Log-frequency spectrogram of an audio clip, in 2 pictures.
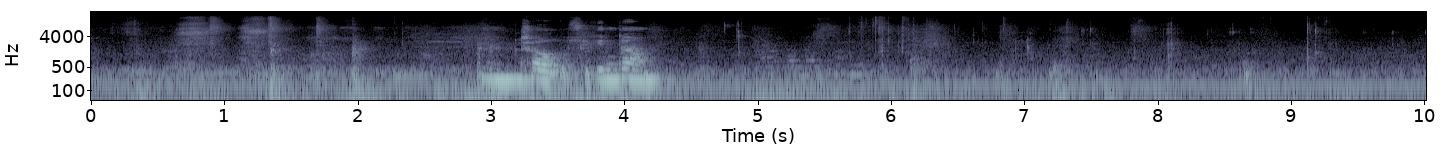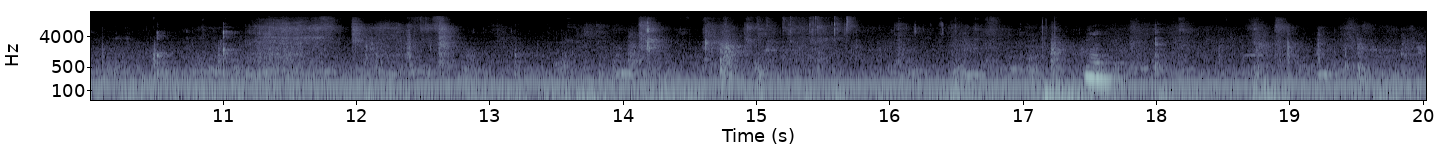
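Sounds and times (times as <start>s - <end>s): steady low hum: 0.0s - 20.0s
person chewing food: 4.6s - 20.0s.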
